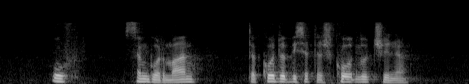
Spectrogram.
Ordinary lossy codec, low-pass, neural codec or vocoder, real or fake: none; none; codec, 16 kHz, 1.1 kbps, Voila-Tokenizer; fake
